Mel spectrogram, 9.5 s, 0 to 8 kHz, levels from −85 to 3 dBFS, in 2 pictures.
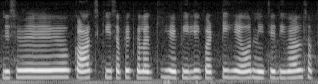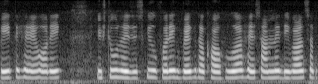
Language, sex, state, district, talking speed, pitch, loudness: Hindi, female, Punjab, Fazilka, 180 wpm, 245 Hz, -13 LUFS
